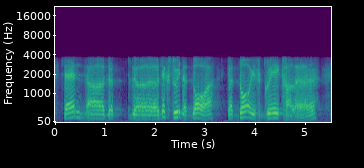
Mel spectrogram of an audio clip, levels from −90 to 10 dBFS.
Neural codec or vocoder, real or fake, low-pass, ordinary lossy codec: vocoder, 22.05 kHz, 80 mel bands, Vocos; fake; 3.6 kHz; none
